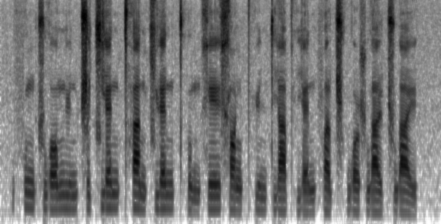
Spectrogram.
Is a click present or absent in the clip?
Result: absent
